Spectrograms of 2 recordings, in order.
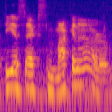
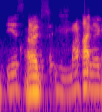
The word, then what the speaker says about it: Deus Ex Machina: From Deus Ex Machina or Machina? – Oh, yeah. No, you got it right the first time. – Deus Ex Machina Games.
